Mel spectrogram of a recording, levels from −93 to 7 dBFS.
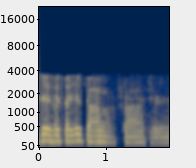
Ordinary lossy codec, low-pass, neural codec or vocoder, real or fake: MP3, 24 kbps; 3.6 kHz; none; real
